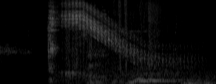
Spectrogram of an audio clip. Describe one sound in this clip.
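A large blade whooshes through the air.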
